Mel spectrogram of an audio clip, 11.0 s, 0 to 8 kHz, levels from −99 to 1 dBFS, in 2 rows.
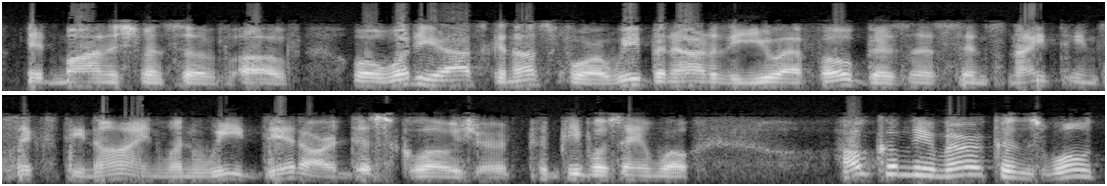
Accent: American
